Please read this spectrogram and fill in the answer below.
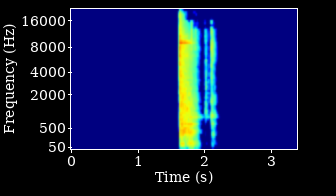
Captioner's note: snap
